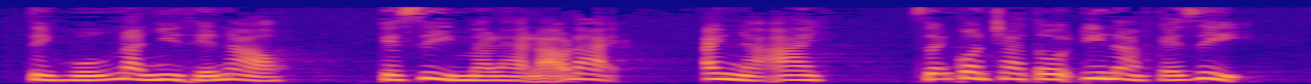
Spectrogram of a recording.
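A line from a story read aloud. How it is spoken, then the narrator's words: Angry, suspicious questioning. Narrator (Vietnamese): Cô có vẻ mặt trong tức giận, mang theo nghi hoặc ngăn lại hỏi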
